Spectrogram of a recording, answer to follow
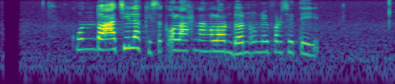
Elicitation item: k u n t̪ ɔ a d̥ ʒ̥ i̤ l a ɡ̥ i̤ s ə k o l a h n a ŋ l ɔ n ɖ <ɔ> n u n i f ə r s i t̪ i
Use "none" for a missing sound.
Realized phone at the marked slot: ɔ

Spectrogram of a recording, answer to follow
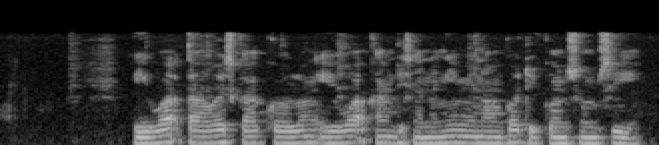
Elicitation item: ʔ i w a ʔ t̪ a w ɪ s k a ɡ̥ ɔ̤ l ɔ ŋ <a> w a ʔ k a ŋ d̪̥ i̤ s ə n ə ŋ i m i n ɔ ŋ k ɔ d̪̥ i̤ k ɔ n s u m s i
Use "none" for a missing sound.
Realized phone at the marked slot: i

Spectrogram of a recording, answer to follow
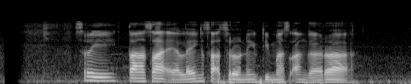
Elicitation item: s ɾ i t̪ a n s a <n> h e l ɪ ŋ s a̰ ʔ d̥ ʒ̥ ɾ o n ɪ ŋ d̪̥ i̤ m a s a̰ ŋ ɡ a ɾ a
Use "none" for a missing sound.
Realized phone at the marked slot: none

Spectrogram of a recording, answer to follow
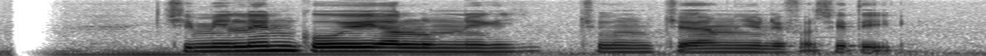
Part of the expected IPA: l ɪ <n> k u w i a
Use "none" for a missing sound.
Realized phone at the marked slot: n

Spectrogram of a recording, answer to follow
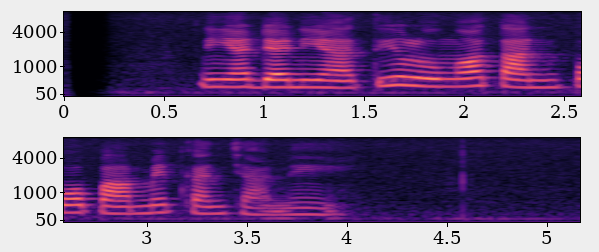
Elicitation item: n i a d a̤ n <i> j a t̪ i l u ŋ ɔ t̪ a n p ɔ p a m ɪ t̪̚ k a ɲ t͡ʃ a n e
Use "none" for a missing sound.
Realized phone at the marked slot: i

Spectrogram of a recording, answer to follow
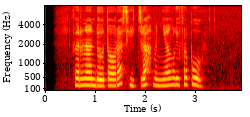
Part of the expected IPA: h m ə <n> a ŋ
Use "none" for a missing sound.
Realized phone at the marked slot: ɲ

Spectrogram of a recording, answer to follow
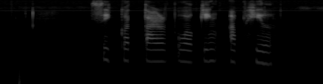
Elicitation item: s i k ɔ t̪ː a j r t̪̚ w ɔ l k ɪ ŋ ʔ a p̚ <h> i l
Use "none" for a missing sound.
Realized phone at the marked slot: h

